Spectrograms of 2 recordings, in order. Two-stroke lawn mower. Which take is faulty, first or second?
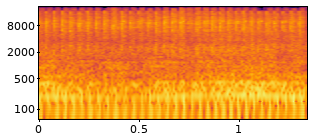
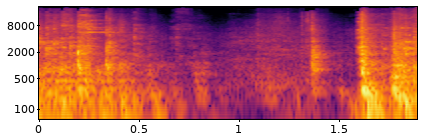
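second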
